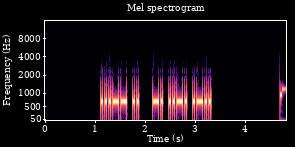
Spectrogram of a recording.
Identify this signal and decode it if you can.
Morse code, heard as a keyed tone, about 30 wpm, 700 Hz. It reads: 3I NFL
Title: Winter Field Day Exchanges 30wpm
